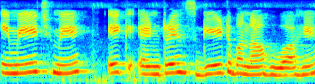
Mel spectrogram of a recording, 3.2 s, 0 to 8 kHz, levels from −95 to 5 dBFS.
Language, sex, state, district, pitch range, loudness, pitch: Hindi, female, Bihar, Saharsa, 245-295 Hz, -13 LUFS, 275 Hz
